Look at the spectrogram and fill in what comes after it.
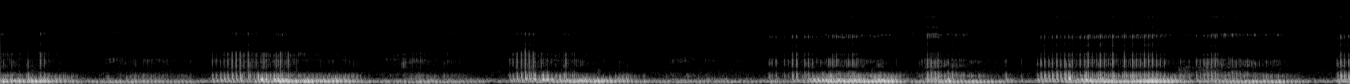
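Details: Merlin, a pet cat, purring steadily: a low rumbling buzz that swells and fades in breathing cycles roughly every two to three seconds, with louder inhale-exhale phases and brief quieter gaps between them.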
